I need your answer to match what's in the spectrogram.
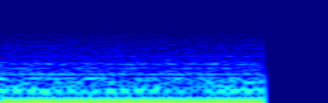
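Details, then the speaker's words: Refrigerator after replacing failed compressor starter relay that caused clicking and no cooling: steady compressor hum with even fan rush, no clicking; running normally. "I started hearing the compressor come back on as you can hear by the humming the other sound is the fan which is running too"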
